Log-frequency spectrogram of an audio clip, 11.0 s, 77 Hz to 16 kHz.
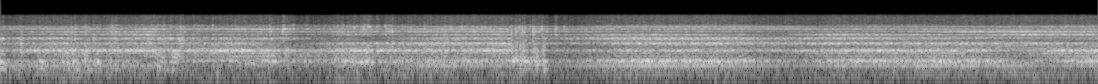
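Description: Shortwave receiver audio in lower sideband at 5448 kHz: an even hiss with a cluster of steady tones held together, a continuous drone with no voice on the channel.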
